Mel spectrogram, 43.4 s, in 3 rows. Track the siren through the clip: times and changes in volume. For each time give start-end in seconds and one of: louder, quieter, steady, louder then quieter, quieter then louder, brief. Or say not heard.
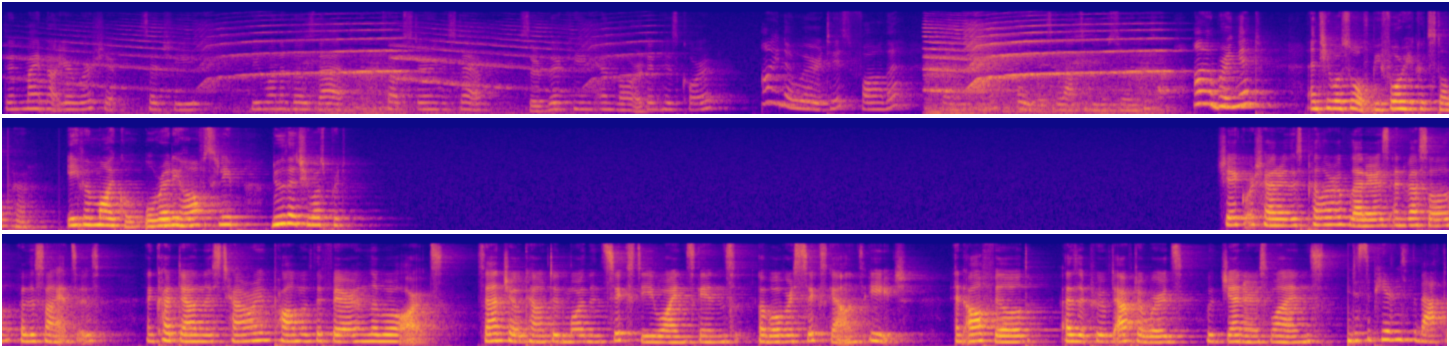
0.0-6.5 louder then quieter
9.2-11.7 brief.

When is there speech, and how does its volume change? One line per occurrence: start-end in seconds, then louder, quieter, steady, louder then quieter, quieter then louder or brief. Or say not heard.
0.0-17.9 louder
26.6-43.3 steady.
